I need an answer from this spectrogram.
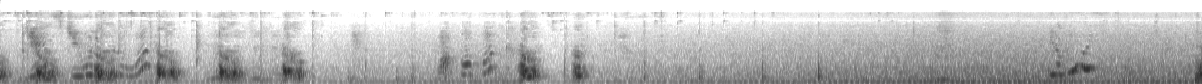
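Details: Basset hound at home barking and whining before its nightly walk: a burst of rapid, uneven barks and yelps in the first six seconds, then a steady hum and a person's voice.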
